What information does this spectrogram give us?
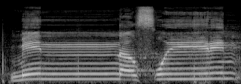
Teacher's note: اگلا کلمہ میم نون نون زیر من، من نون زبر ن، من صاد یا زیر صی، من نصی، را دو زیر رن، من نصیر، دیکھیے گنہ کریں گے نون پر، اور من کا جو نون ہے وہ دوسری نون میں مل جائے گا، مدغم ہو جائے گا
